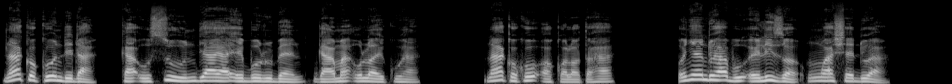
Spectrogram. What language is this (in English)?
Igbo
